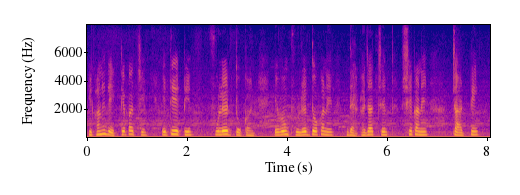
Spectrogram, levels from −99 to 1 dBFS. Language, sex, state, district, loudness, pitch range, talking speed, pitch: Bengali, male, West Bengal, Dakshin Dinajpur, -23 LUFS, 200-230 Hz, 105 wpm, 215 Hz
